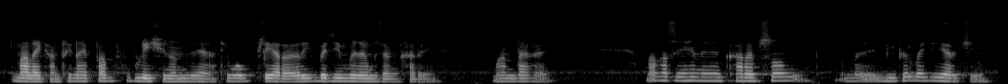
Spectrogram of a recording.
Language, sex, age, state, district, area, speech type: Bodo, male, 30-45, Assam, Kokrajhar, rural, spontaneous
